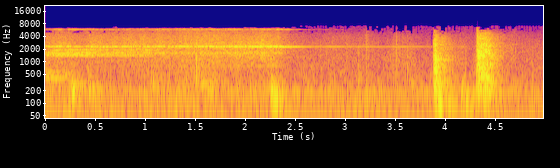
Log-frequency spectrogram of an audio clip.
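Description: A steady, buzzing doorbell rings at a house for about two seconds, then two sharp door thumps follow close together.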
